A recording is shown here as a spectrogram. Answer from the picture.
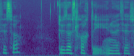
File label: "tlodi", Welsh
